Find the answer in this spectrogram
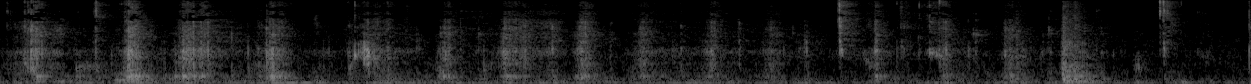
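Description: Close-miked chewing of a sandwich, with soft wet mouth clicks and smacks about two to three times a second. A stronger bite into the sandwich comes about eight seconds in.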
